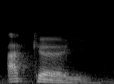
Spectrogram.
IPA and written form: akɶj (accueil)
